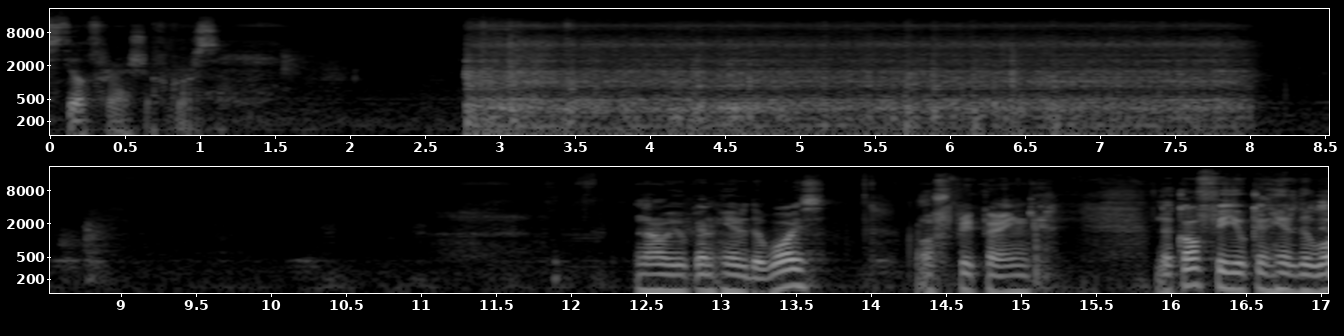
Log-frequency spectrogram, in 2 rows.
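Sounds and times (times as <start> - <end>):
coffee machine humming: 2.8 - 8.1.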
